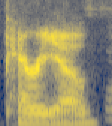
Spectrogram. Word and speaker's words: Perio: Like Perry the platypus. Perio.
